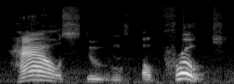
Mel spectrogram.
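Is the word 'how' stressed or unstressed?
stressed. The word 'how' is stressed. The speaker calls it right. "How I had to put emphasis on that. ... That's where it should be"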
